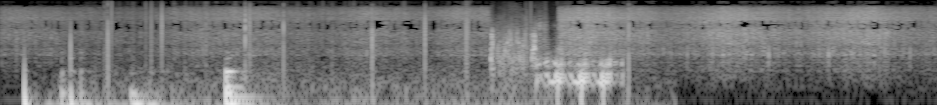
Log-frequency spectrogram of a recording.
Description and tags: background is a recording of the motor of a turntable pitched down;
foreground is a field recording of a fireplace; processed with Adobe
Audition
